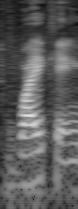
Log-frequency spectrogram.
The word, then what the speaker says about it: Viking: The Old Norse word Viking is actually pronounced Viking with a W.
